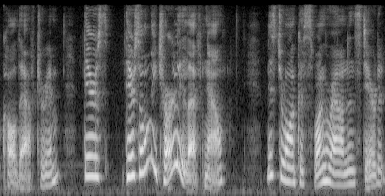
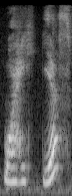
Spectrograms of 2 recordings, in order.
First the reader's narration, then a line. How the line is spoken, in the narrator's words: whispered Charlie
